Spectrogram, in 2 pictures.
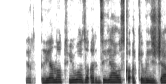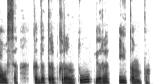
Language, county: Lithuanian, Vilnius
